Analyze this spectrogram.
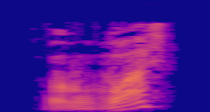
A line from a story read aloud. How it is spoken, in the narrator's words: stammered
